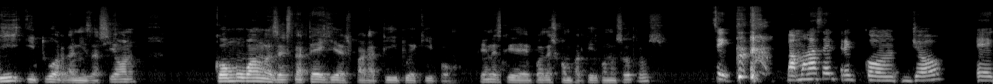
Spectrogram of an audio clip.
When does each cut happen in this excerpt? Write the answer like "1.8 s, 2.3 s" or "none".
5.0 s, 7.4 s, 8.5 s

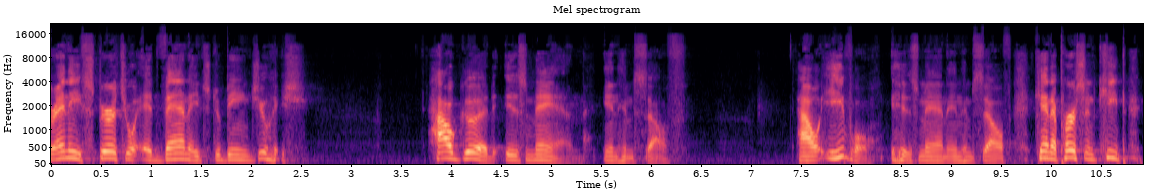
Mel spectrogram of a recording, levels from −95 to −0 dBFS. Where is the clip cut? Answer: none

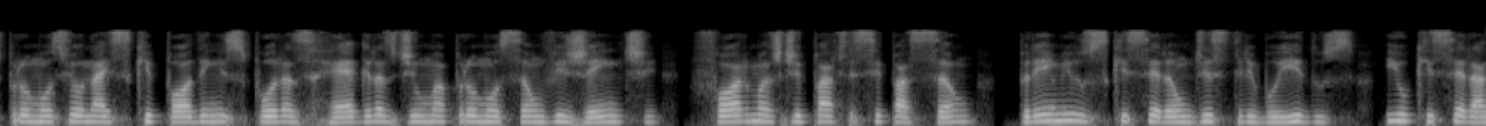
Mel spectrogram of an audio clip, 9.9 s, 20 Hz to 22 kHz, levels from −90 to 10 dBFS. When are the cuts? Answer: none

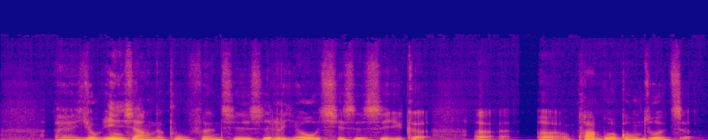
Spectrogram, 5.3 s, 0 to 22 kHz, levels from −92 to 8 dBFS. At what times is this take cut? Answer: 3.9 s

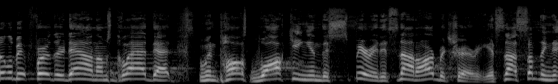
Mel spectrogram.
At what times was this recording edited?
1.1 s, 2.4 s

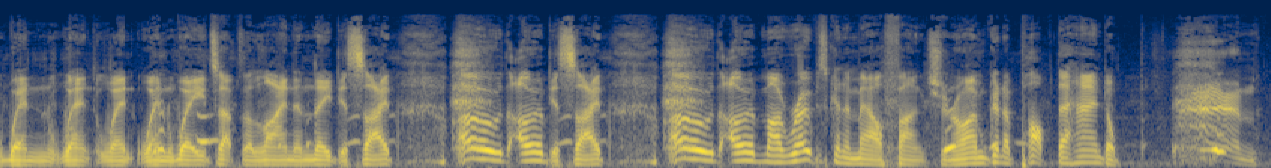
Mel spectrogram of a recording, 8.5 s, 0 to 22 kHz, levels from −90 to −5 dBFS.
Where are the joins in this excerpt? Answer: 1.4 s, 3.6 s

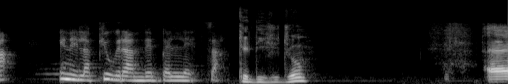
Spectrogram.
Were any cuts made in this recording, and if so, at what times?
2.3 s

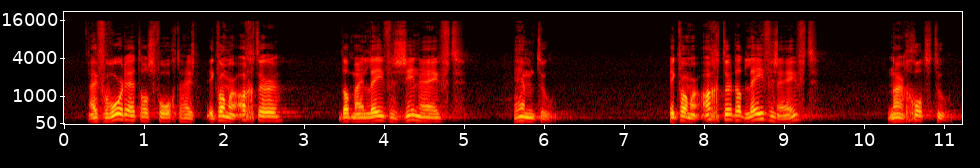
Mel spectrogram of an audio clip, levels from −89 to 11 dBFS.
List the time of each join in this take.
1.6 s, 5.6 s, 8.5 s, 8.9 s

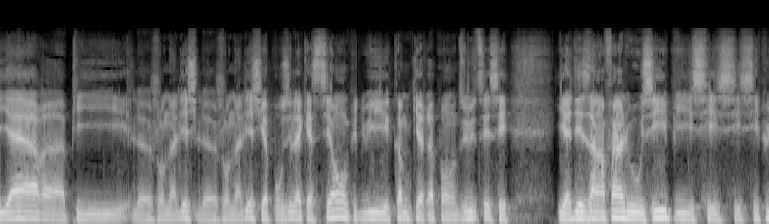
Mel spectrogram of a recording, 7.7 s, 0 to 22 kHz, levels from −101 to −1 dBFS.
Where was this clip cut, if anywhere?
1.9 s

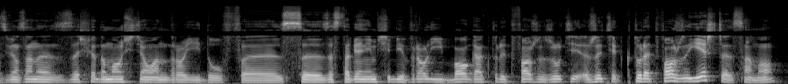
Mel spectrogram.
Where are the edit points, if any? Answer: 6.2 s

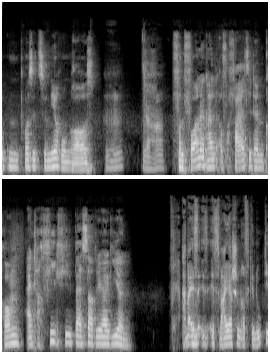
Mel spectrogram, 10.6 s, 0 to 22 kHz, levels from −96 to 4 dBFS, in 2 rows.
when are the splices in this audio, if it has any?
2.0 s, 3.3 s, 4.1 s, 4.5 s, 5.7 s, 9.3 s

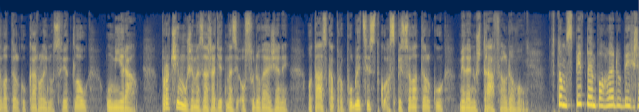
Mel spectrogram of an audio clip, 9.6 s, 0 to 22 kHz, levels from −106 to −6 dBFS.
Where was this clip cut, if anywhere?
none

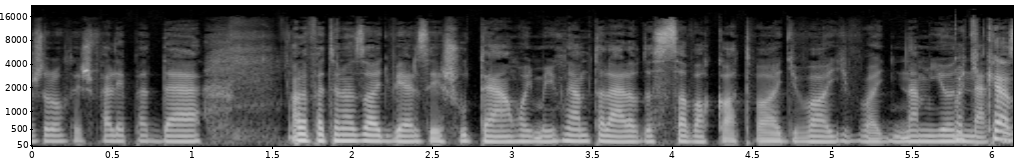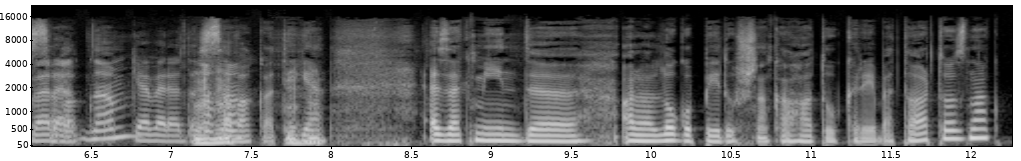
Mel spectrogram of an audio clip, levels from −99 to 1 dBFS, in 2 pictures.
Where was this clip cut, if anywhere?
none

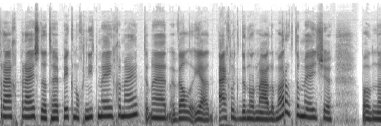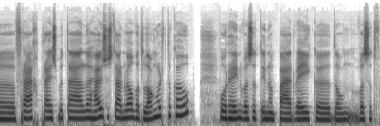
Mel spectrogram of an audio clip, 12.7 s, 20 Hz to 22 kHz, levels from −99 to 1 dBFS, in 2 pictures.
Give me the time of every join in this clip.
none

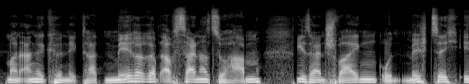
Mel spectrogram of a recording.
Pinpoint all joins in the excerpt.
1.6 s, 2.1 s, 3.0 s

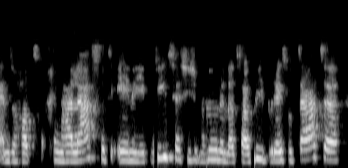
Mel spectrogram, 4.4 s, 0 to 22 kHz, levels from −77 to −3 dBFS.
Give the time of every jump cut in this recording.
1.3 s, 1.9 s, 2.6 s, 3.2 s

